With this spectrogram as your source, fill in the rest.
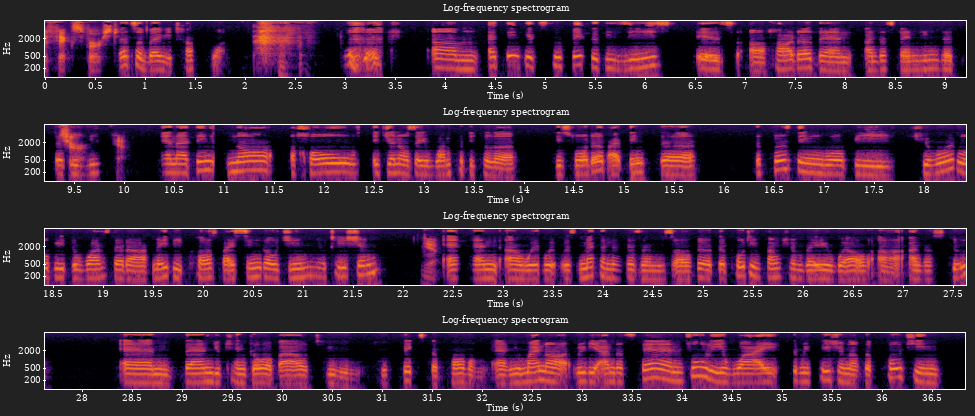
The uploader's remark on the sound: We had some technical difficulties during our interview. The audio quality is not as good as it should be.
